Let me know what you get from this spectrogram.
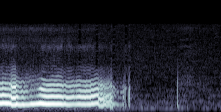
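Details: Elderly Pomeranian asleep, giving a steady, humming, nasal snore at a low, even pitch for just over a second, then a brief wavering tail and quiet breathing.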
